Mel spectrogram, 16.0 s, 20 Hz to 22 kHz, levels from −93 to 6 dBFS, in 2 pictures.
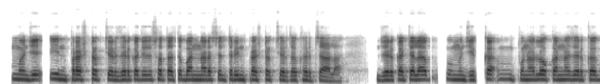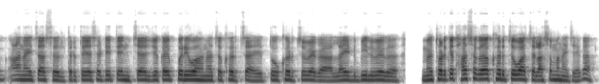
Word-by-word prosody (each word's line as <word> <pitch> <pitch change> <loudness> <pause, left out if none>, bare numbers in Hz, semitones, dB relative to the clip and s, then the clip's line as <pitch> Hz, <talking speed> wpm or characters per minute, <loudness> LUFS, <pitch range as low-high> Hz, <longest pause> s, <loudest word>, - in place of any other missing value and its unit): म्हणजे 185 -2 +1 0.2
इन्फ्रास्ट्रक्चर 185 0 +1
जर 180 0 +1
का 185 - +2
त्याचं 180 0 -2
स्वतःचं 185 -1 +1
बनणार 175 -1 +2
असेल, 175 -1 -3
तर 185 - 0
इन्फ्रास्ट्रक्चरचा 175 -1 -1
खर्च 165 -1 -3
आला. 135 -4 0 0.6
जर 170 0 +3
का 180 - +5
त्याला 185 0 +5 0.3
म्हणजे 180 -2 -2
का 200 -1 +4
उम्म, 195 0 -9
पुन्हा 180 -1 -1
लोकांना 185 -1 +1
जर 180 0 +1
का 180 - +5 0.3
आणायचं 175 0 +1
असेल 165 -3 -3
तर 170 - -3
त्याच्यासाठी 170 +1 0
त्यांच्या 175 0 +1
जे 170 +1 -2
काही 175 +1 +2
परिवहनाचा 170 -2 +2
खर्च 170 0 -3
आहे, 145 -4 -2
तो 170 -1 -2
खर्च 175 -2 -2
वेगळा, 155 -5 0
लाईट 160 +1 -1
बिल 170 -1 0
वेगळं. 160 -4 0 0.3
म्हणजे 170 +2 0
थोडक्यात 190 +2 +5
हा 200 - +5
सगळा 200 -1 +6
खर्च 195 -3 0
वाचेल, 185 -3 +4
असं 160 +3 +1
म्हणायचंय 155 -4 -3
का? 210 - -3
175 Hz, 175 wpm, -20 LUFS, 170-185 Hz, 0.6 s, सगळा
